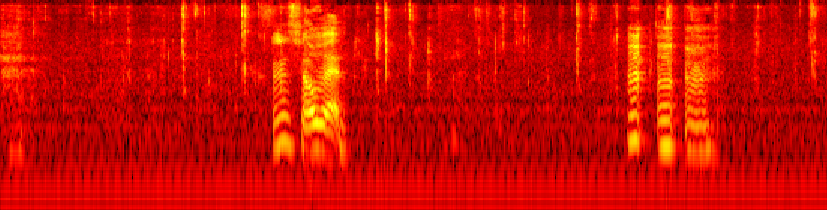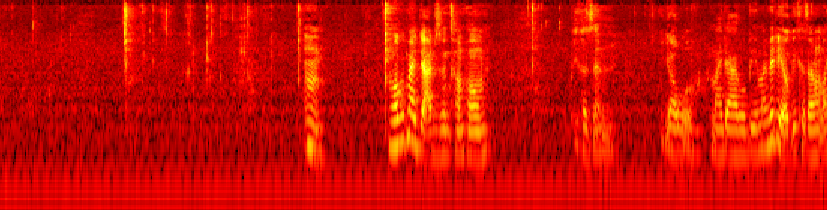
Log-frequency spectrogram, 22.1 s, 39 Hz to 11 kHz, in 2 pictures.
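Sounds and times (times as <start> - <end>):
person chewing food: 0.0 - 3.6, 4.6 - 15.1, 18.0 - 18.6.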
